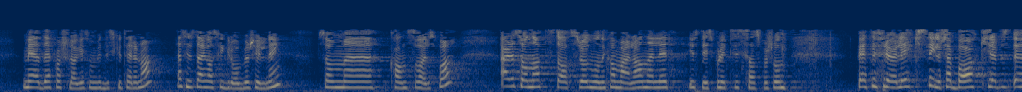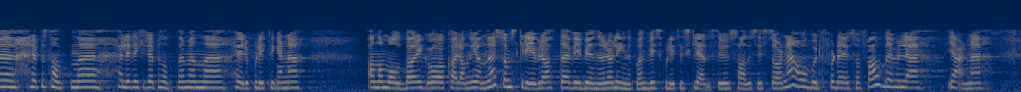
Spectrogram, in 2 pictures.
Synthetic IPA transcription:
mɛd̪ɛfɔʂɭɑːɡəsɔmʋɪd̪ɪskʉt̪ʰeːɾəɳoːjæɪsʏnsd̪ɛæɾɛnŋɡɑnskəɡɾoːʋbəʂʏlnɪŋ | sɔmkʰɑnsʋɑːɾəspʰɔ | ʔæɖɛsɔnːɑt̪st̪ɑːt̪sɾoːd̪muːnɪkɑmæɭɑnɛlːəɾjʉst̪iːspʰʊliːt̪ɪskst̪ɑːt̪spæʂuːn | pʰeːt̪əɾfɾøːlɪkst̪ɪlːəʂæɪbɑːkɾɛɾɛpɾəsn̩t̪ɑnt̪ənəɛlːəɾɪkːəɾɛpɾəsɑnt̪ənəmɛnhœʏɾəpʰʊliːt̪ɪkæɳə | ʔɑnːɑmɔlbæɾɡɔkʰɑɾɪɑnːəjœnːəsɔmskɾiːʋəɾɑt̪ʋɪbəjʏnːəɾɔlɪŋnəpʰɔɛnʋɪspʰʊliːt̪ɪskleːd̪əlsəɪʉːɛsɑːd̪ɪsɪst̪əoːɾəɳəɔʋʊɾfɔɖɛɪsoːfɑlːd̪ɛʋɪljæɪ | jæ̰ːɳə

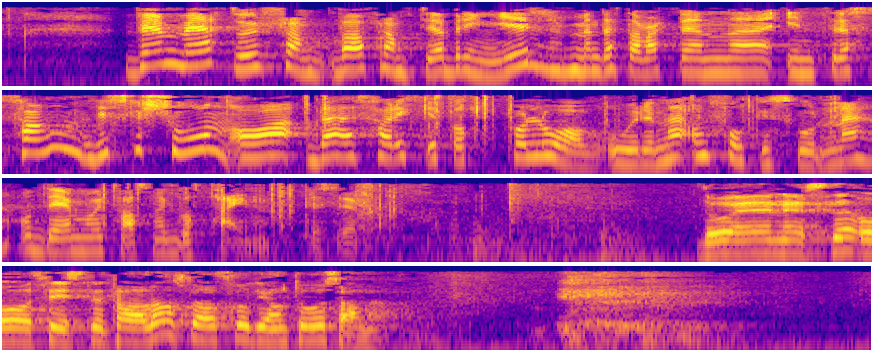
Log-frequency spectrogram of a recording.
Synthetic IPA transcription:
ʋɛmʋeːt̪ʋʊɾʋɑːfɾɑmt̪ʰiːɑbɾɪŋːəɾmɛnd̪ɛt̪ːəhɑɾʋæʈːɛnɪnt̪əɾəsɑŋd̪ɪskʉʂuːnɔd̪ɛhɑɾɪkːəst̪ɔt̪ːpʰɔloːʋṵːɾənəʔɔmfɔlkəskuːlənəɔd̪ɛmɔʋɪt̪ʰɑ̰ːsmɛt̪̚ɡɔt̪ʰːæ̰ɪnpʰɾɛ̰sɪd̪ɛ̰nt̪ | d̪oːænɛst̪əɔsɪst̪ət̪ʰɑːləsɑːsʁud̪jɑnt̪ʰuːəsɑmə̰n

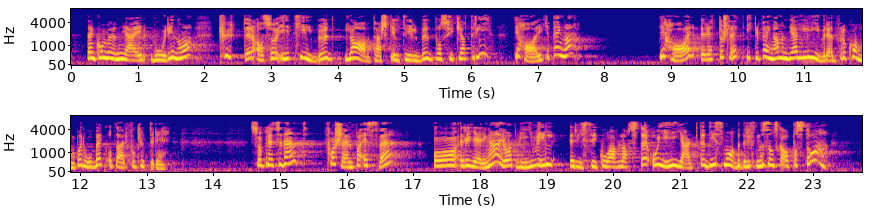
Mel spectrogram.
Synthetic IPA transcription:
d̪̥ɛnkʊmʉːnn̩jæɪbuːɾɪnoːkʰʉt̪ːəɾɑ̰lsɔʔɪt̪ʰɪlbʉːd̪lɑːʋt̪ʰæʂkəlt̪ʰɪlbʉːd̪̚pʰɔsʏkɪɑt̪ʰɾiː | d̪̥ɪhɑɾɪkːəpʰɛŋːə | d̪̥ɪhɑɾɾɛt̪ːɔʂɭɛt̪ːɪkːəpʰɛŋːəmɛnd̪ɪæɾɭiːʋɾɛd̪fɔɾɔkʰɔmːəpɔɾuːbɛkɔd̪æɾfɔɾkʰʉt̪ːəɖɪ | sɔpʰɾɛsɪd̪ɛnt̪fɔʂɛln̩pɔʔɛsʋeː | ɔɾɛjeːɾɪŋəæɾjʊɑt̪ʋɪʋɪlɾɪsɪkʊɑʋlɑst̪əʔɔjiːjɛlpt̪ʰɪld̪ɪsmoːbəd̪ɾɪft̪ənəsɔmskɑ̰ɔpːɔst̪oː

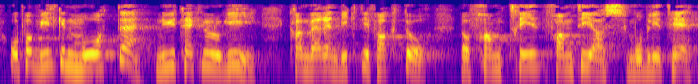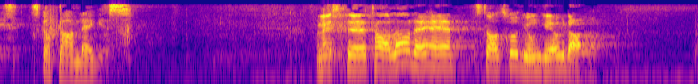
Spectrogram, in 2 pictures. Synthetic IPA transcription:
ɔpʰoʋɪlkənmoːt̪ənyːt̪ʰɛknʊlʊɡiːkʰɑnʋæːʁəɛnʋɪkt̪ɪfɑkt̪ʊʁnɔʁ | fʁɑmt̪ʰiːɑsmʊbɪlɪt̪ʰeːt̪skɑpʰlɑːnlɛɡəs | ɔnɛst̪ət̪ʰɑːləɑd̪ɛæst̪ɑːt̪sʁɛɡ̪ɪuːnɡeɔɡd̪ɑːlə

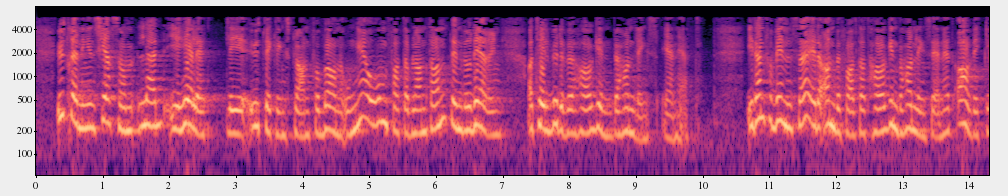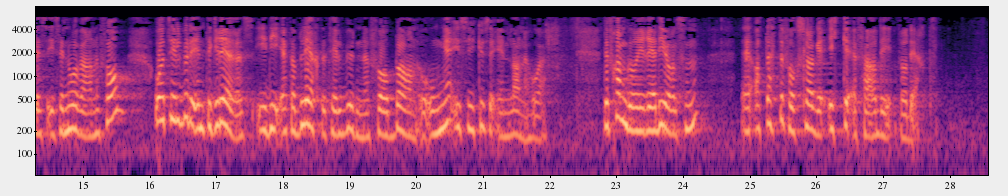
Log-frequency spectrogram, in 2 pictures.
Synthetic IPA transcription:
ʉːt̪ʁeːd̪nɪŋənsjeːʁsɔmlɛd̪ɪɦeːlheːt̪ | lɪʔʉːt̪ʰʋɪklɪŋspʰlɑ̰ːnfɔʁbɑʁnoːʊŋːəoʊmfɑt̪ːəblɑnt̪ɑːnt̪ɛːnʋʉʁd̪eːʁɪŋʔɑʋt̪ʰɪlbʉːd̪əʋeːɦɑːɡənbəɦɑnd̪lɪŋseːnhḛːt̪ | ɪd̪ɛnfɔʁbɪnl̩səæʁd̪ɛːʔɑnbəfɑːlt̪ɑt̪hɑːɡənbəɦɑnd̪lɪŋseːnheːt̪ʰɑːʋʋɪkləsɪsɪnoːʋæːʁənəfɔʁm | oɑt̪ʰːɪlbʉːd̪əɪnt̪əɡʁeːʁəsɪd̪iʔɛt̪ɑbleːʁt̪ət̪ʰɪlbʉːd̪n̩əfɔʁbɑʁno̰ːʔʊŋːəʔiːsyːkəhʉːsə̰ʔɪnlɑnəhoːɛf | d̪̥ɛfʁɑmɡoːʁɪʁeːd̪əjøːʁəlsn̩ | ʔɑt̪̚d̪ɛt̪ːəfɔʁslɑːɡəʔɪkːəʔæʁfæ̰ʁd̪ɪʋʉʁd̪ḛːʁt̪

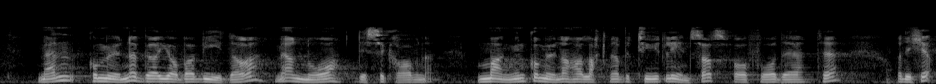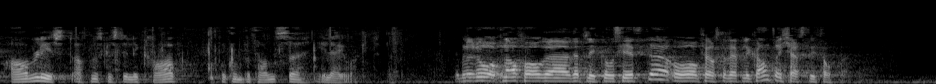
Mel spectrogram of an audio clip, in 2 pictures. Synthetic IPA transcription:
mɛnkʰʊmʉːnəbœʁjɔbːɑʋiːd̪ɑɾəmɛɔnoːd̪ɪsːəkʰɾɑːʋənə̰ | mɑŋːənkʊmʉːnəɾɦɑʁlɑk̚t̪neːbət̪ʰyːd̪əlɪɪnsɑt̪sfɔɾɔfoːd̪ɛt̪ʰɪl | ɔd̪ɛɪçːəɑːʋlyːst̪ʰɑ̰t̪mɛskɑst̪ɪlːəkʰɾɑːʋ | t̪ʰɪlkʊmpət̪ʰɑnsəɪ̰lḛːɡə̰ʋɑ̰kt̪ | d̪ɛblɪd̪ʉoːpnɑfɔʁʁɛpʰlɪkːəʉsjɪft̪əɔfœʁst̪əʁɛplɪkʰɑnt̪əçæʁst̪ɪt̪ʰɔpːən

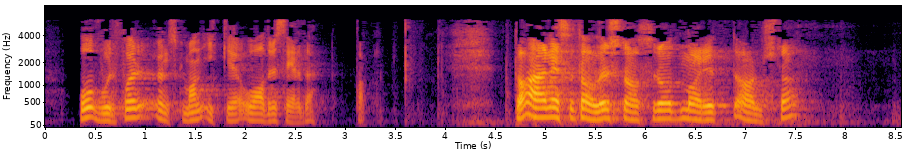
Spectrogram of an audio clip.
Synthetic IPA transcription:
ɔʋʊɾfɔɾœnskəɾmɑnɪkːəʔɔ̰ɑd̪ɾɛsḛːɾəd̪ɛ̰ | t̪ʰɑk | d̪̥ɑːæɳɛst̪ət̪ʰɑːləʂt̪ɑːt̪sɾoːd̪mɑːɾɪt̪ɑːɳʂdɑː

